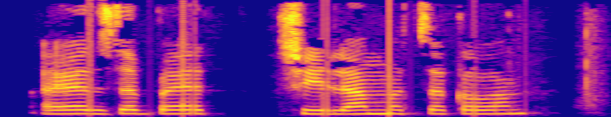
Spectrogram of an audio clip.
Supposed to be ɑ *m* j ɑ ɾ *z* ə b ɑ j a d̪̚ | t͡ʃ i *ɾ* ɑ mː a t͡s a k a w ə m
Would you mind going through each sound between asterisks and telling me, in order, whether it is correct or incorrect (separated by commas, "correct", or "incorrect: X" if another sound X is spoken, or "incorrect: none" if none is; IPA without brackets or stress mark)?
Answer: incorrect: none, correct, incorrect: l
